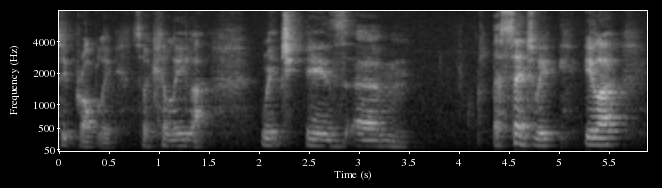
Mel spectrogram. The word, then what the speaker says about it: Caol Ila: him I just want to know how to pronounce it properly so kalila which is um essentially Ela is Isla it's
